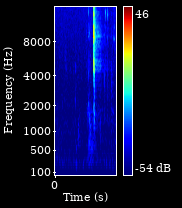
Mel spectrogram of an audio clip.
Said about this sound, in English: And hang on 1 second. I'm just going to give you a cheers. That was just a sip of coffee there.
